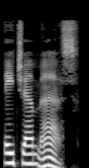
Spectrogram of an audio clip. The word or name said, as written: HMS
